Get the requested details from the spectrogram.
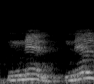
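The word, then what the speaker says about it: knell: ठीक, के इसमें क्या साइलेंट होगा के, क्योंकि के के बाद क्या आया N आया और N के बाद क्या आ गया वॉवेल्स आ गया E, तो के हो गया साइलेंट। क्या हो जाएगा NELL नेल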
